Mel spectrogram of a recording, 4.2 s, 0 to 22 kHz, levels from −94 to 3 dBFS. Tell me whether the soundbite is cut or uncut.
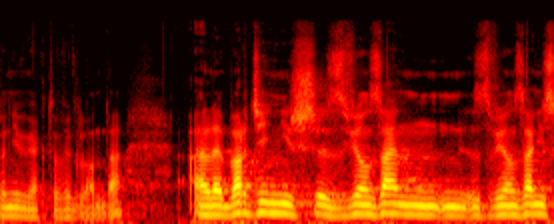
uncut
